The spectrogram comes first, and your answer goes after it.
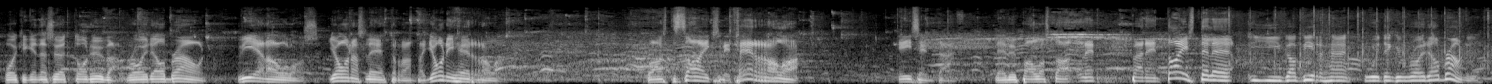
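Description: A man's voice: medium pitch, noisy background. Man calling a basketball game. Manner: rapid name calls, bursts of excitement on baskets. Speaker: play-by-play commentator. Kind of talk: live basketball commentary.

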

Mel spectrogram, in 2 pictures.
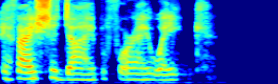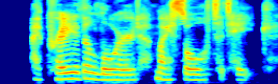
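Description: An actress playing a frightened, fragile woman slipping into hysteria in an old-time radio horror drama, halting and pleading. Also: mid-range voice, steady tone, darkish tone, slightly rough. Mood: anxious pleading.

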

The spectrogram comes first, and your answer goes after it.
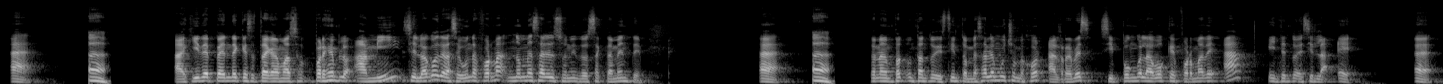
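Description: A man's voice: a little high, a bit bright. A man whose first language is Spanish, teaching English pronunciation and drilling vowel sounds with many repetitions. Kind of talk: pronunciation lesson.

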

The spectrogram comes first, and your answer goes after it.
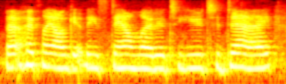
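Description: Hoarse Southern woman hosting a craft vlog. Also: on the high side, little pitch movement, fairly quick, slight background noise. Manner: chatty, many fillers. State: hoarse, losing her voice. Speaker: craft channel host. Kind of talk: casual crafting tutorial.

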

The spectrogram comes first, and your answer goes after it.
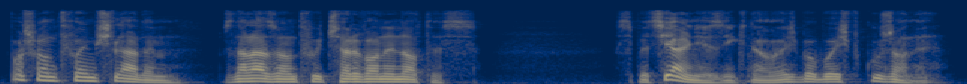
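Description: A man reading the part of a sharp-tongued young woman, brisk and teasing. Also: on the low side, animated, lo-fi sound, voice pushed up.

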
